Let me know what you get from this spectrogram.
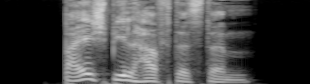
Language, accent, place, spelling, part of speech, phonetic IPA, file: German, Germany, Berlin, beispielhaftestem, adjective, [ˈbaɪ̯ʃpiːlhaftəstəm], De-beispielhaftestem.ogg
- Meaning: strong dative masculine/neuter singular superlative degree of beispielhaft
